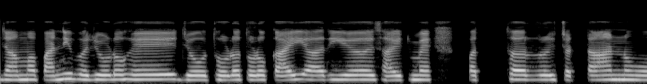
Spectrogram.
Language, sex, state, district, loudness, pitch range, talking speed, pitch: Marwari, female, Rajasthan, Churu, -17 LUFS, 210-220 Hz, 150 wpm, 215 Hz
